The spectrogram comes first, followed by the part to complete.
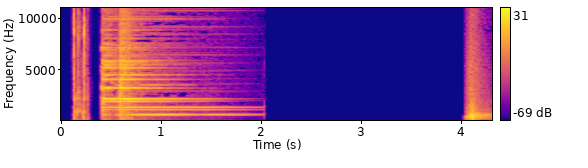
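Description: Subscribe-animation sound effect: two quick clicks, then a bright bell ding that rings out and fades over about a second and a half.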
